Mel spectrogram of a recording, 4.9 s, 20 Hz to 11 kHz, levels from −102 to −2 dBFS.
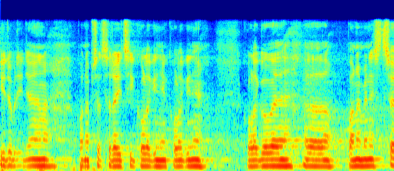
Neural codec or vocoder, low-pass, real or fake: none; 7.2 kHz; real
